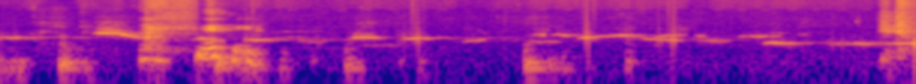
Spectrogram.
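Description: A person whistles a short, wavering tune, the notes sliding up and down and broken by breathy puffs and small pauses.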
